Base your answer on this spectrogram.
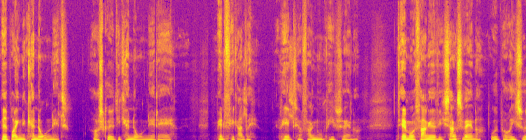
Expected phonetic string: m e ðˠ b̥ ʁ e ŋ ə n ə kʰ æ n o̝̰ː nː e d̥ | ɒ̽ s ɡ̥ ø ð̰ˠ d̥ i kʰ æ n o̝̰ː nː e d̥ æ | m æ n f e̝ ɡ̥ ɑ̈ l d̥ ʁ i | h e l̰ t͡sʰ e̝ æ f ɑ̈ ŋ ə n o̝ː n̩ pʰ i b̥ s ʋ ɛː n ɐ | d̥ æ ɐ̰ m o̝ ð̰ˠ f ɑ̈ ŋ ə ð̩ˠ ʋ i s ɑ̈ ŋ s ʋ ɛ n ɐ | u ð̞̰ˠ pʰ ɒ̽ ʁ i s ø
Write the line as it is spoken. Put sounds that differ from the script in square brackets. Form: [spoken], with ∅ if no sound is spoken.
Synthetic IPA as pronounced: m e ðˠ b̥ ʁ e ŋ ə n ə kʰ æ n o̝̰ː nː e d̥ | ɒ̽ s ɡ̥ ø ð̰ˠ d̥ i kʰ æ n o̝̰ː nː e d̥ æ | m [e] n f e̝ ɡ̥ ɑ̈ l d̥ ʁ i | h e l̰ t͡sʰ e̝ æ f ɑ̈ ŋ ə n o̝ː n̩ pʰ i b̥ s ʋ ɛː n ɐ | d̥ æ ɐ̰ m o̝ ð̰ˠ f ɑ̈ ŋ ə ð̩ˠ ʋ i s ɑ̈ ŋ s ʋ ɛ n ɐ | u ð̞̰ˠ pʰ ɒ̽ ʁ i s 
